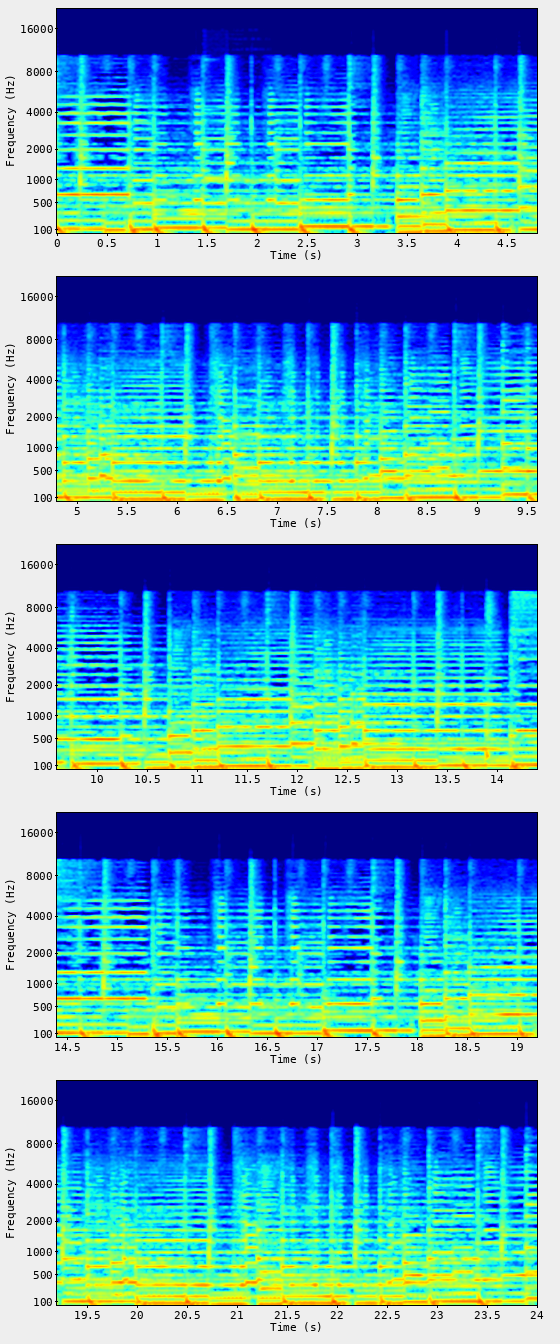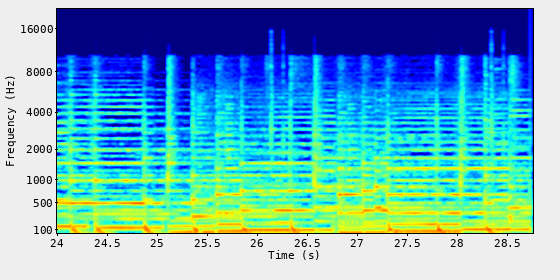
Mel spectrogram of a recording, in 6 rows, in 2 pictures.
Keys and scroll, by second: 11.5 ctrl+d, 22.0 Delete.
